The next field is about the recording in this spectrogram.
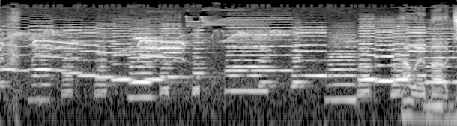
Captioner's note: laughs; jaunty music; seagulls calling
